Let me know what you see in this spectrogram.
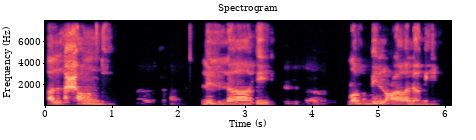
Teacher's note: یہ جو لفظ ہے الحمد، ہاں کو آپ نے تھوڑا سا حلق سے نکالنا ہے۔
